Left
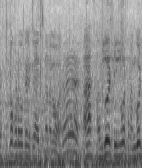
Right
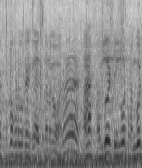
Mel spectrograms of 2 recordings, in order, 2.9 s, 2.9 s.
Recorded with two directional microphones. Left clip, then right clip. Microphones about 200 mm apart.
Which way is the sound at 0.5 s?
5° left (ahead or behind).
